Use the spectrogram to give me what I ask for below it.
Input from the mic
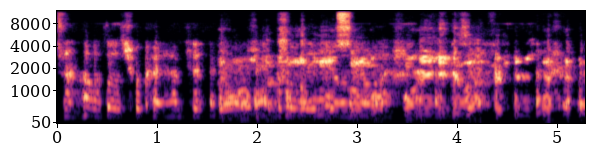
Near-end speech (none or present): none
